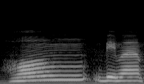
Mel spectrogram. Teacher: यहाँ पर इख्फ़ाए शफ़वी है क्योंकि मीम साकिना के बाद ये बा आ रहा है, तो हम यहाँ गुन्ना करेंगे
